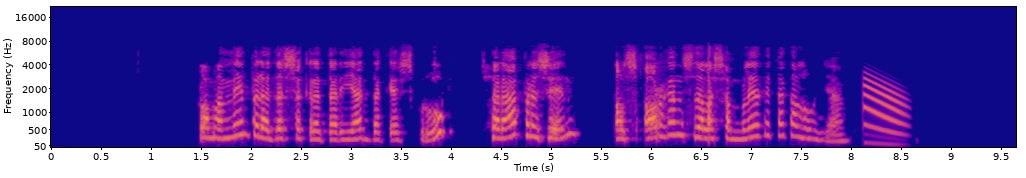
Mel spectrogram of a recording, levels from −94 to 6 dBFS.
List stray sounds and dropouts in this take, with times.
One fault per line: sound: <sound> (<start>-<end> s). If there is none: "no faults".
sound: chirp (8.1-8.6 s)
